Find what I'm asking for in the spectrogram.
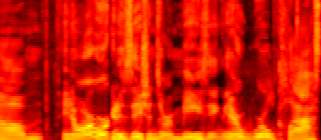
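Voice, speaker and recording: A woman talks with an American accent at a moderate pace. Her pitch varies in an ordinary way. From Michigan (Flint). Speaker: arts council leader. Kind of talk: interview. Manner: hesitant, many fillers.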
